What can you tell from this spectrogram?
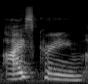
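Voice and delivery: ordinary talk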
